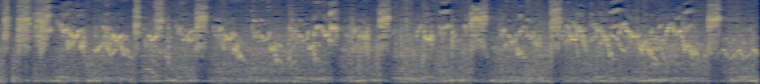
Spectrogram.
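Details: Caged lovebirds chirp and warble in overlapping bursts of shrill, twisting notes, several birds calling together in a busy, uneven rhythm.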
